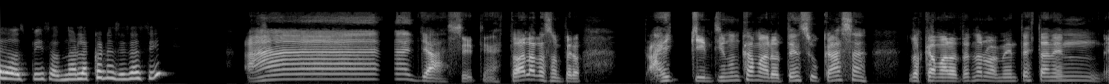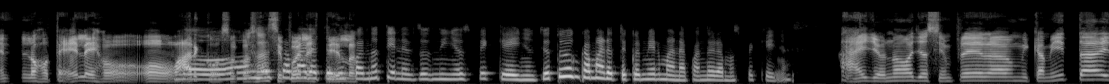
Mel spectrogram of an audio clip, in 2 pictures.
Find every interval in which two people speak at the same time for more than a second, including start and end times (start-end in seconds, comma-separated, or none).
12.8-14.7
